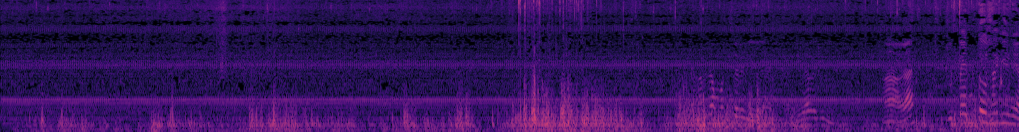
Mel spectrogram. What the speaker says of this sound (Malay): Mulai berangin.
